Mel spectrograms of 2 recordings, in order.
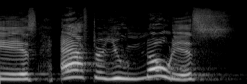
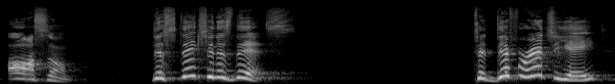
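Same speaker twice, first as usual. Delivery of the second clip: usual speaking voice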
